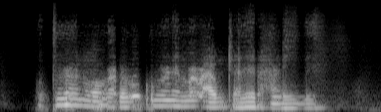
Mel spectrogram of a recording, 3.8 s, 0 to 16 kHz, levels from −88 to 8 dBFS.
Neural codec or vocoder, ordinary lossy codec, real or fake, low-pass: codec, 44.1 kHz, 0.9 kbps, DAC; none; fake; 14.4 kHz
